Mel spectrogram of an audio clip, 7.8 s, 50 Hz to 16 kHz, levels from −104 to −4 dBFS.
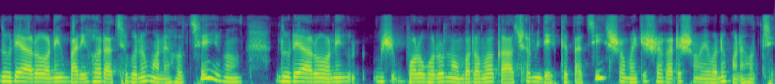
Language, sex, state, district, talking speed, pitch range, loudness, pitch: Bengali, female, West Bengal, Jhargram, 225 wpm, 160-180 Hz, -15 LUFS, 170 Hz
